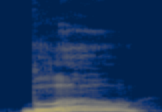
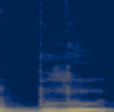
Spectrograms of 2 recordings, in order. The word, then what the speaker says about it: blow: Blow the whistle. Blow the whistle. Blow. Blow. blow دوستایی blue تلفظ نکنین blow the whistle on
